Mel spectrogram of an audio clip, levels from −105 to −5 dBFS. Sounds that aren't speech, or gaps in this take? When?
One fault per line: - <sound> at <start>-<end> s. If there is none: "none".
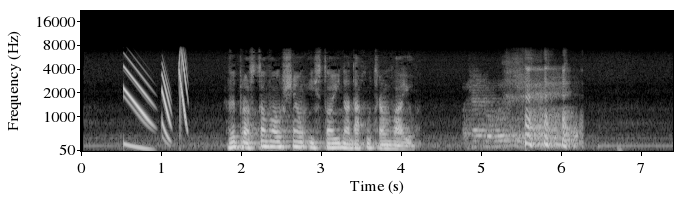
- chirp at 0.5-1.3 s
- laugh at 4.8-6.3 s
